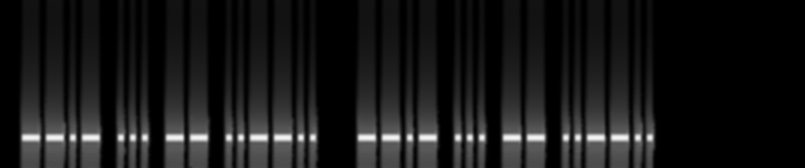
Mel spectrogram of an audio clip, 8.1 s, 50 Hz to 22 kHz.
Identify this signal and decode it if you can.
Morse code, heard as a keyed tone, about 20 wpm, 700 Hz. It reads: QSM? QSM?
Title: Q-Codes Repeated 3x 20wpm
